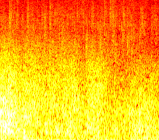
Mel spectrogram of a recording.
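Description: Steady, dense rain hisses continuously at a constant level under heavy cloud cover, with a low rumble of thunder rolling underneath. No voices are present.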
